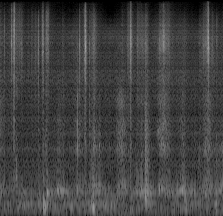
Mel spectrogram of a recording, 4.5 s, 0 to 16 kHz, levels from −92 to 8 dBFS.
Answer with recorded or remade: remade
